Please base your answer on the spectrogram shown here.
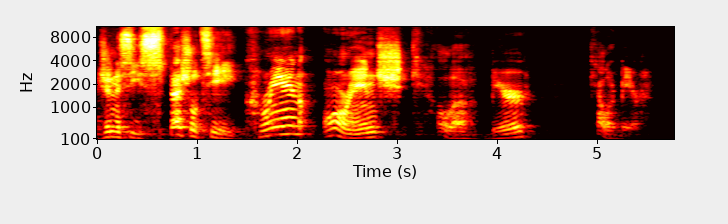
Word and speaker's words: Kellerbier: Kellerbier. Beer is not B-E-E-R, but B-I-E-R. Some places have it spelled that way, more so overseas.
